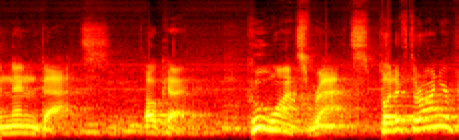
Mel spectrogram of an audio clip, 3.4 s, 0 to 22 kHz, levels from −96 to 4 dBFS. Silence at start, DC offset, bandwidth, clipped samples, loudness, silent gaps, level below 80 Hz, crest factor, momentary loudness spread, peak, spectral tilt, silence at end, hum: 0 s; under 0.1%; 16.5 kHz; under 0.1%; -17 LUFS; none; -72 dBFS; 16 dB; 14 LU; -2 dBFS; -5 dB/octave; 0 s; none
